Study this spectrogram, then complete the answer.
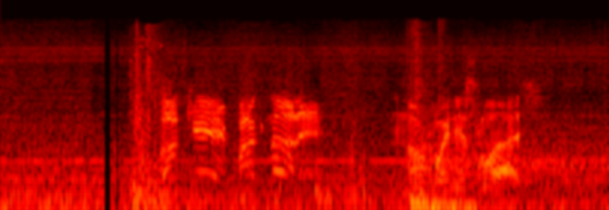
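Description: A man speaks with animation.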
